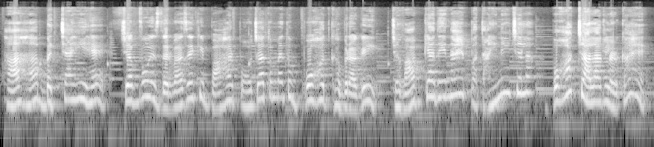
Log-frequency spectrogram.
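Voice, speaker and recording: A woman's voice: fairly high pitch, lively intonation, moderate pace, few pauses, a little mellow, soft background music, natural voice. A woman playing a worried, disapproving village wife and reluctant accomplice in a comic story. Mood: anxious. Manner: worried, stammering when cornered.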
